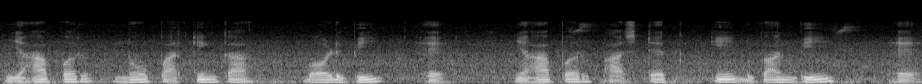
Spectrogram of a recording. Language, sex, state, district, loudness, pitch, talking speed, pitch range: Hindi, male, Gujarat, Gandhinagar, -16 LUFS, 115 Hz, 105 wpm, 105-120 Hz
